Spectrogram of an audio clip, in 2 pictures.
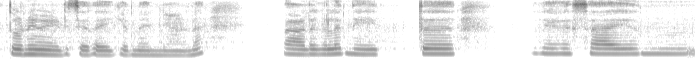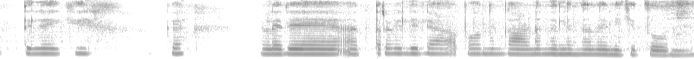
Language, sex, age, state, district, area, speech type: Malayalam, female, 30-45, Kerala, Wayanad, rural, spontaneous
